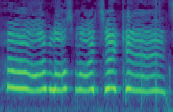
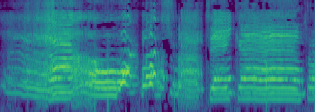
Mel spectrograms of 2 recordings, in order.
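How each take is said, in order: First: Mock lost-ticket wail. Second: Squealing high mock wail, stretched out; octave-up impression. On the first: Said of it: "and he just goes". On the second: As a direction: shriek it as an exaggerated falsetto schoolboy. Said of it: "his voice is up an octave or so".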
